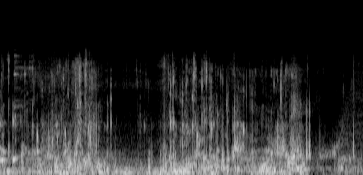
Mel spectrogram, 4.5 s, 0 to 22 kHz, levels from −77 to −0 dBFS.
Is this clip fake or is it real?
fake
